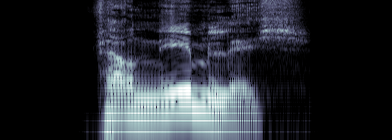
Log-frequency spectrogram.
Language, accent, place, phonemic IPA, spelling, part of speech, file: German, Germany, Berlin, /fɛɐ̯ˈneːmlɪç/, vernehmlich, adjective, De-vernehmlich.ogg
- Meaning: audible, perceptible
